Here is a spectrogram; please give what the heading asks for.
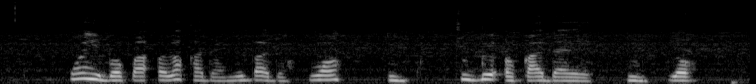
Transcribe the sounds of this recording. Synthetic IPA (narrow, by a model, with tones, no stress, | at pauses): w̃ɔ̃˦jĩ˦˨bɔ˧k͡pa˧ɔ˧lɔ˦˨ka˧da˨nĩ˨˦ba˦˨dã˨w̃ɔ̃˦˨ | tũ˦ɡ͡be˦ʔɔ˧˨ka˧da˨ɛ̃˨ | lɔ˧˦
